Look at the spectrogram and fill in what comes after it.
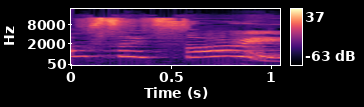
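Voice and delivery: very high, heartfelt, earnest tone. Retelling apologizing on the phone after a joking insult: imitating own earnest apology. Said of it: "like that".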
